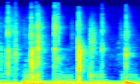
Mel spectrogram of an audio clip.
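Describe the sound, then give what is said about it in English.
Hand clapping for a singer, about six sharp claps at a steady, unhurried rhythm, fairly loud over a low constant hum, with no talking. “Let's clap it up for ….”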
